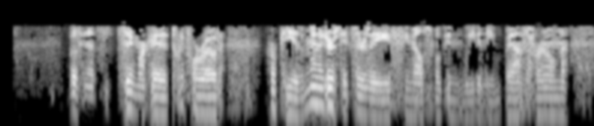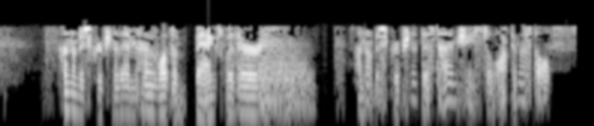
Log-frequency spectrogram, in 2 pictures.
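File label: Police 1 Dispatch, Scanner audio recording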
